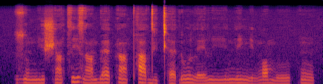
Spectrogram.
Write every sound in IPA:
z ũ˨ ŋ i˨ ʃ ã˨ t͡s i˦ z ã˨˦ b ɛ˦ k ã˦ pʰ a˦ d i˨ kʰ ɛ˨ ɗ u˦ l e˨˦ β iː˦ n i˦ ɲ ɪ˨ ŋ ɔ˦ m uː˨ kʷ ũ˨

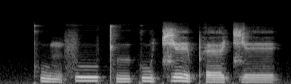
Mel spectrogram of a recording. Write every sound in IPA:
kʰ u˧˩ m f uː˧ t̪ʰ ɯː˧ k u˥˨ t͡ɕ eː˥˨ pʰ ɛː˩ t͡ɕ e˩

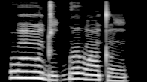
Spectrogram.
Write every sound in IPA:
w ũː˧ d i˨ ɡ͡b ʊ˦ β ɔ̃˧ tʷ ĩ˨

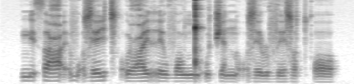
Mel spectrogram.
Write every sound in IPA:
mʲ e θ ʌ ʕ ɛ̰ v ɔ̰ z e i̯ t͡sʼ ɔ̰ u̯ ʕ e r e u̯ v ɔ u̯ ŋ͡ǃ o̰ u̯ t͡ʃ ɛ n ɔ̰ z e ɹ v e z ɔ t͡sʼ ɔ

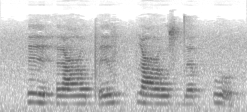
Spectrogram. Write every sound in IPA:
e h ɛ ʕ o pʼ e v pː i ʕ o s d̪ ɛ pː ʊ

